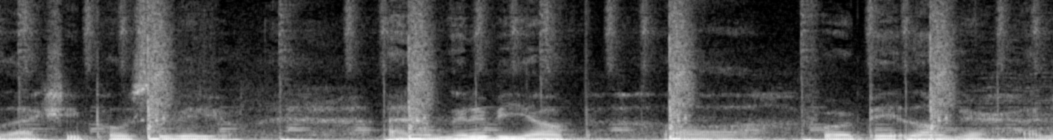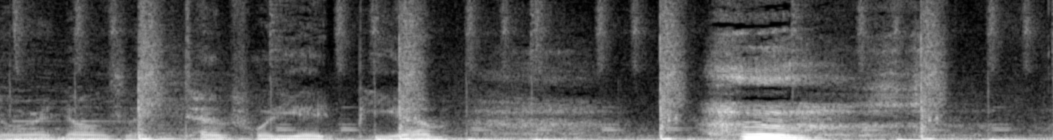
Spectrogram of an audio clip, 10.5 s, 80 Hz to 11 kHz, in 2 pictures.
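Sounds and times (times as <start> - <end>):
speech: 0.2 - 7.8, 9.0 - 10.0
yawn: 8.8 - 9.8.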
